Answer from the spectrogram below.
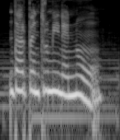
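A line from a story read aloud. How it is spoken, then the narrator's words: Sorrowful, tearful. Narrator (Romanian): zicea Nina, ridicându-și ochii roșii de plâns și clătinând cu durere din cap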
